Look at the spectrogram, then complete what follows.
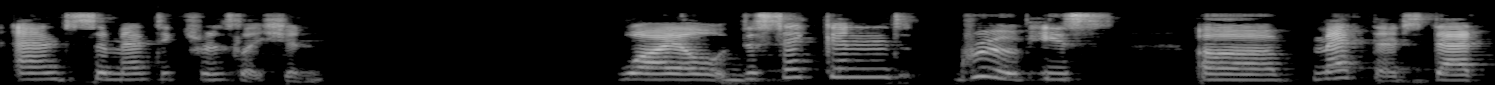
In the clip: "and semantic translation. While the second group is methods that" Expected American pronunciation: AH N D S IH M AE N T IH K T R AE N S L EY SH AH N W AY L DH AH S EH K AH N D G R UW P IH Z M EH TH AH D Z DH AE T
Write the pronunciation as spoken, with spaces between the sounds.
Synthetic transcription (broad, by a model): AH N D S IH M AE N T IH K T R AE N S L EY SH AH N W AY L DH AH S EH K AH N D G R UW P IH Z M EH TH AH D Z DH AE T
